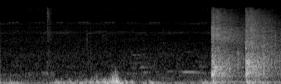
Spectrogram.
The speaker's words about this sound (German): Abgesehen von den Schüssen, die immer wieder zu hören sind.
